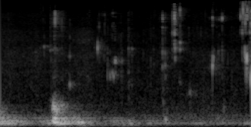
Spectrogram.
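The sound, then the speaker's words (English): Chewing a whole hot pepper with a cayenne-like taste: soft, wet crunching and mashing in quick succession, faint and without speech. “Are you eating the whole thing? Of course. I mean, it's got a nice flavor. It tastes like cayenne pepper.”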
